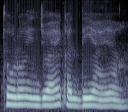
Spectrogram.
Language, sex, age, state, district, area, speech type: Sindhi, female, 30-45, Gujarat, Surat, urban, spontaneous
